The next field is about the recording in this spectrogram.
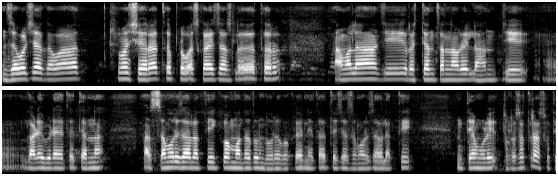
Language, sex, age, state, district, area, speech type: Marathi, male, 45-60, Maharashtra, Akola, urban, spontaneous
